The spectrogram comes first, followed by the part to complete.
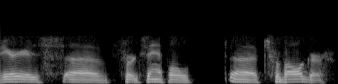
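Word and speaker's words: Trafalgar: Uh for example uh Travolgar uh Traffar we call it pronounce it here on the shore.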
